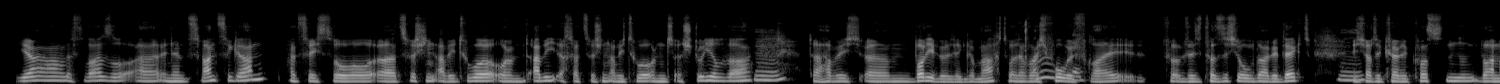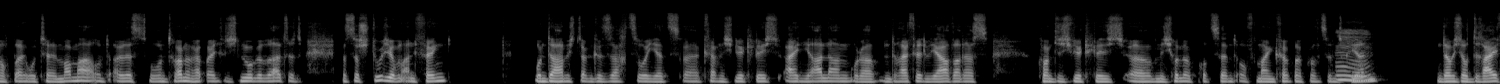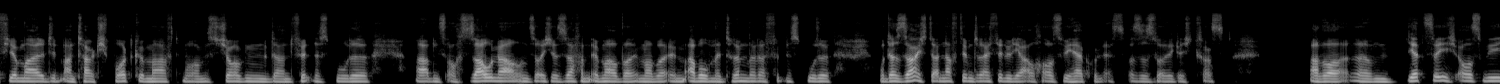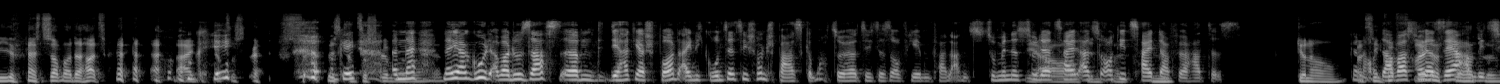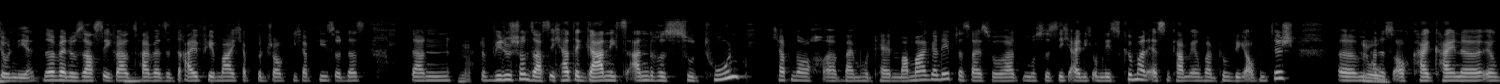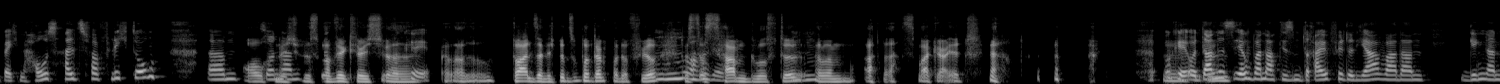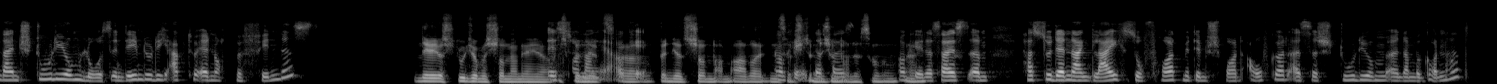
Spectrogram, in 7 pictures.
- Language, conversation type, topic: German, advice, Wie gehe ich damit um, dass ich mich durch einen zu ambitionierten Trainingsplan überfordert fühle?
- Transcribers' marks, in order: chuckle; laugh; laughing while speaking: "Okay"; laughing while speaking: "schlimm"; laughing while speaking: "Haushaltsverpflichtungen"; laugh; laughing while speaking: "es war geil. Ja"; laugh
